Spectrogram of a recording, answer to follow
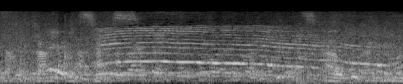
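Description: Chatter of many people in a hall, over which a child's voice cries out in one long high note from about a second in, falling slightly in pitch before it stops near the end.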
